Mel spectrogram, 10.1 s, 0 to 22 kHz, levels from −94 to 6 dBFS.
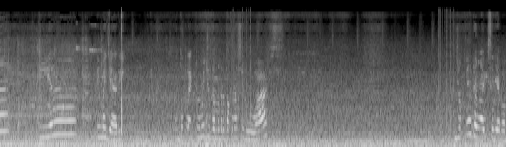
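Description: From 4.62 to 5.01 s, and again from 8.77 to 9.10 s, processor overload crackle tears through the sound. The processor misses many tiny buffer deadlines in a row. Each miss drops a sliver of silence with hard edges. The very fine grit fits buffers under a millisecond long.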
